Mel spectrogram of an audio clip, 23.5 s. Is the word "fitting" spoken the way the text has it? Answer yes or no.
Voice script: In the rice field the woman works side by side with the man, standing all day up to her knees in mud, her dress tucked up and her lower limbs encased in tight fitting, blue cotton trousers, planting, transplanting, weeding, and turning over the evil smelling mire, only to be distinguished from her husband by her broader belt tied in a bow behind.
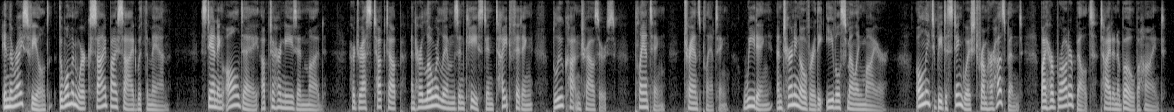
yes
